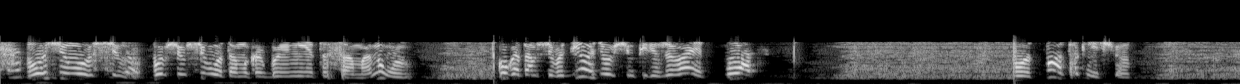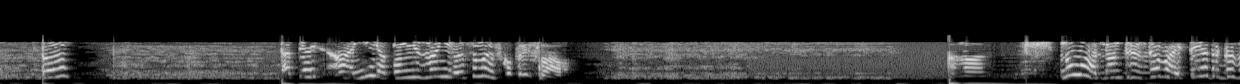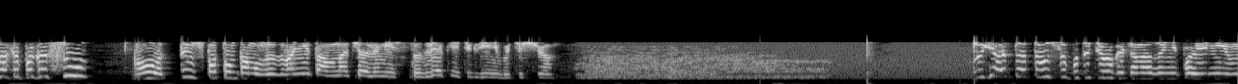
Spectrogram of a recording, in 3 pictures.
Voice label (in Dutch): onbekend met een telefoon schakeling USB; Murmansk Radio, Rusland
